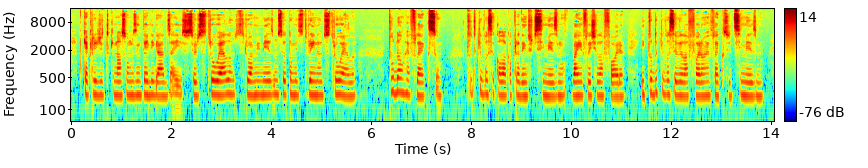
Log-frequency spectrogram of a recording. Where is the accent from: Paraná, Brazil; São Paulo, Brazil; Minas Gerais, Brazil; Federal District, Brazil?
Federal District, Brazil; Brasília; moved away; eu nasci e fui criada em Brasília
